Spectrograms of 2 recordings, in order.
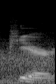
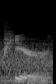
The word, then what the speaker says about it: Pierre: anywho you laying there it's not pronounced Pierre it's pure there's this uh Nature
